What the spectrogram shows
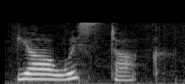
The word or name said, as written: Bialstok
